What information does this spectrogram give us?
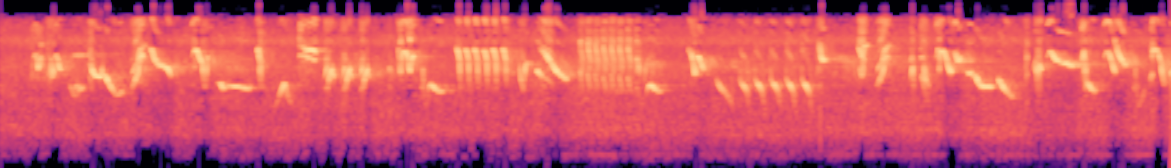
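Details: Dense 'nembak' song of a yellow-fronted canary, meant for tutoring other cage birds: a nonstop stream of high rising and falling whistles broken by several fast rattling trills, phrases packed tightly together.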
